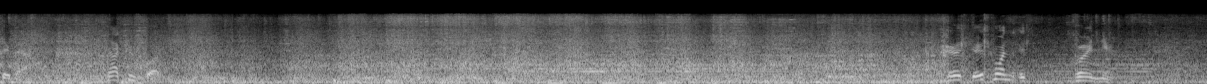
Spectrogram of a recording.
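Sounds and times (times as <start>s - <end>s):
freight train wheels rumbling: 0.0s - 12.0s.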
